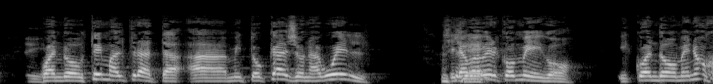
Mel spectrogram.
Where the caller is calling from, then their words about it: Montevideo, Uruguay; de Montevideo.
